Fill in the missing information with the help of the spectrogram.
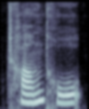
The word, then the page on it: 长途: cháng tú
